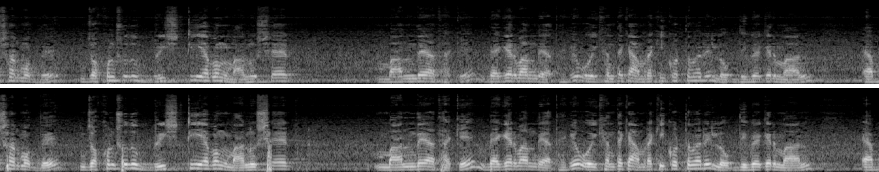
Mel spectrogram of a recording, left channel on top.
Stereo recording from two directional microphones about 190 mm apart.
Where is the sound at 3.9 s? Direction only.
35° right (ahead or behind).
